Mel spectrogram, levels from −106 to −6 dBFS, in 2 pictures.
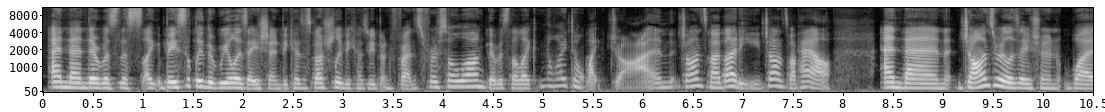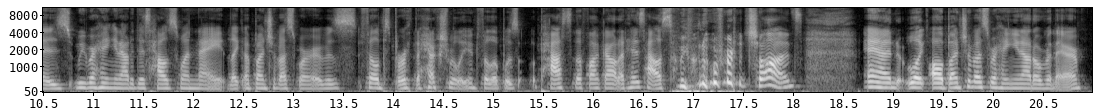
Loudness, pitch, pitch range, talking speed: -29 LUFS, 185 Hz, 165-210 Hz, 245 wpm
